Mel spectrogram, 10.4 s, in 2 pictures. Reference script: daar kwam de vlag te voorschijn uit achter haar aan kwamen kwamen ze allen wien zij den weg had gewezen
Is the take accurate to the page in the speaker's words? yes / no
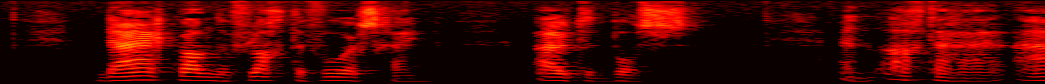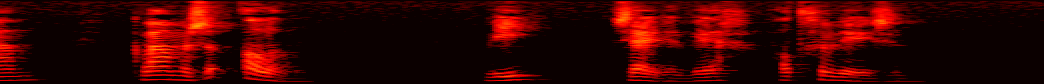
no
